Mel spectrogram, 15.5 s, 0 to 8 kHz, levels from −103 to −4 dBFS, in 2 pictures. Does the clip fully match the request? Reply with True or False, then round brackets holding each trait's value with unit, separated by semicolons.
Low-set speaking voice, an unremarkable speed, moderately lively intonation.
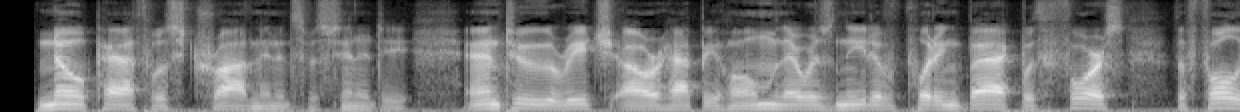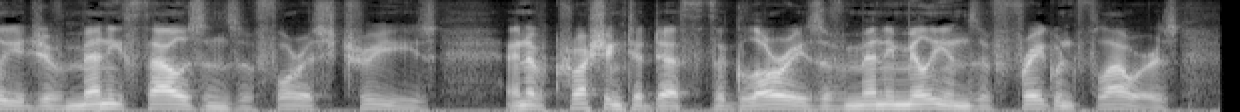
True (100 Hz; 165 wpm; 3.5 semitones)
